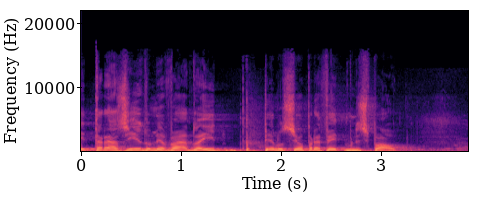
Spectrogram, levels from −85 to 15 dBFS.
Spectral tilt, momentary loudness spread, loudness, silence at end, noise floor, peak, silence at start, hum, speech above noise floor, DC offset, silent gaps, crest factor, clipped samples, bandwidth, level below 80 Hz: -5.5 dB/octave; 5 LU; -13 LUFS; 0 s; -36 dBFS; 0 dBFS; 0 s; none; 23 dB; under 0.1%; none; 14 dB; under 0.1%; 15 kHz; -42 dBFS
